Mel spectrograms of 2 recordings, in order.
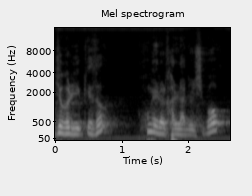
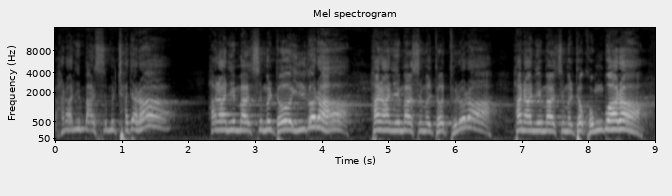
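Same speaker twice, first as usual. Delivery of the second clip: louder, rising exhortation; preaching shout; 4 semitones higher, 11 dB louder than usual. Real, not acted. Pastor urging congregation to read the Word, shouting. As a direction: call out each command from the pulpit, building.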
